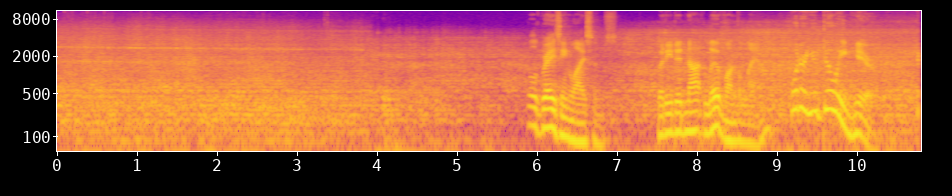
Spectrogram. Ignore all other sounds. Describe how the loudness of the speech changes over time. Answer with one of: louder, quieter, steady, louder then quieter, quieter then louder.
louder.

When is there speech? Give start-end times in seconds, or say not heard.
5.9-10.7.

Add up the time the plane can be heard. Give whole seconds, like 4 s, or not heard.
11 s.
